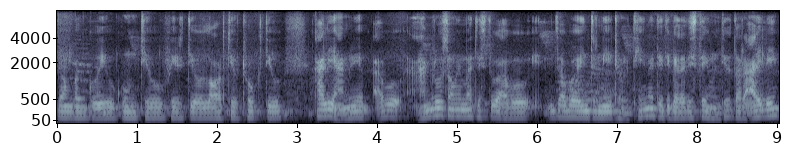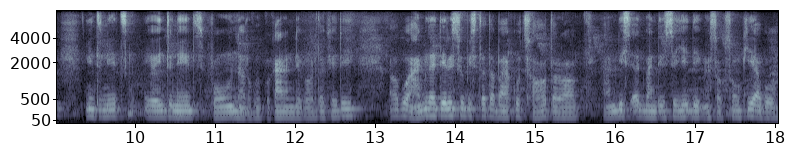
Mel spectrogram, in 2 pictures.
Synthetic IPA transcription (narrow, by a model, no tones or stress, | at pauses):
d͡zʌŋɡʌlɡojowɡʱumt̪ʰijopʰirt̪ʰijolʌɽt̪ʰijoʈʰokt̪ʰijo | kʰaliɦa̰mileʌ̰bʌɦa̰mrosʌmʌjmat̪est̪oʌbʌd͡zʌbʌiɳʈʌrneʈɦʌɾut̪ʰienʌt̪et̪ibelat̪est̪ʌjɦunt̪ʰijot̪ʌɾʌajle | inʈʌrneʈjoinʈʌrneʈspʰonɦʌɾukokaɾʌnleɡʌrd̪ʌkʰeɾi | ʌbʌɦamilajd̪ʱeɾʌjsubist̪ʰat̪ʌbakot͡sʰʌt̪ʌɾʌ | ɦamid̪isaɖbʱanʈed͡zejjeid̪ekʰnʌsʌkt͡sʰʌ̃w̃kiʌbʌ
